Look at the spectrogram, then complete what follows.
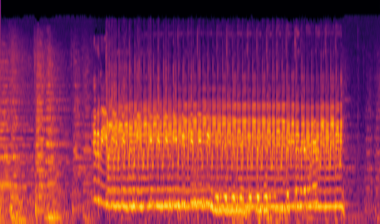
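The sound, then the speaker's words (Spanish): Two voices, one from Mexico and one from Chile, mimic a double alarm in unison on a count of three, holding a loud, steady electronic-style wail for about three seconds, with the pitch stepping partway through before both cut off abruptly. “la pregunta del día de un país generoso que parte con hoy una doble alarma Thompson absolutamente latinoamericana”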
